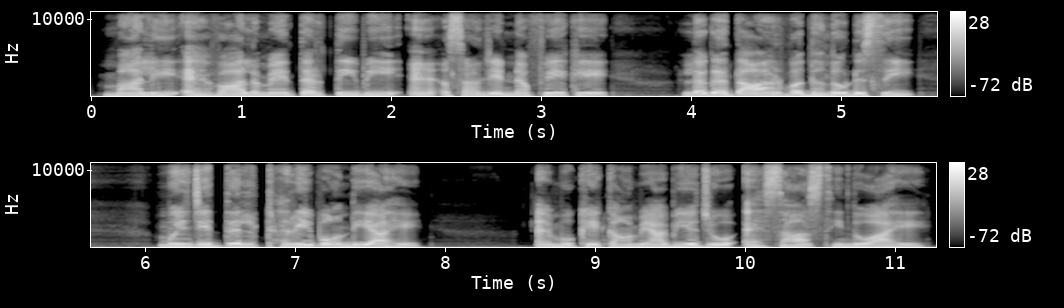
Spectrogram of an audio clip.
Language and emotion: Sindhi, happy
